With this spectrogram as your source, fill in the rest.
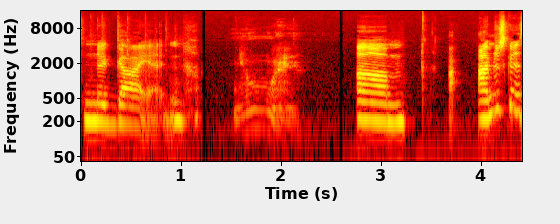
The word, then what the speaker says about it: Nguyen: How to pronounce Nguyen? Nguyen. I'm just gonna say Nguyen.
